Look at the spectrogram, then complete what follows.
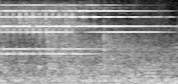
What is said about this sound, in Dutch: Oh, dan gaat een telefoon.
